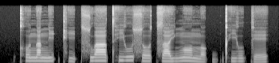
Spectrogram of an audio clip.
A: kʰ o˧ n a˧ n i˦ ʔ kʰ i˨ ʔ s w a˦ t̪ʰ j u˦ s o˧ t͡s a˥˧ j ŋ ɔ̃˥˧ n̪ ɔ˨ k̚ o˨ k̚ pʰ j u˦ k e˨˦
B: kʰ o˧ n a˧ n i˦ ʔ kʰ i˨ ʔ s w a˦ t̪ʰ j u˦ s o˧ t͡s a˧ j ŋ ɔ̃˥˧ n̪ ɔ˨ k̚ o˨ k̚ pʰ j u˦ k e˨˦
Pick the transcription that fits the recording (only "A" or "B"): B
